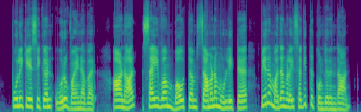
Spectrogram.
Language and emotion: Tamil, neutral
